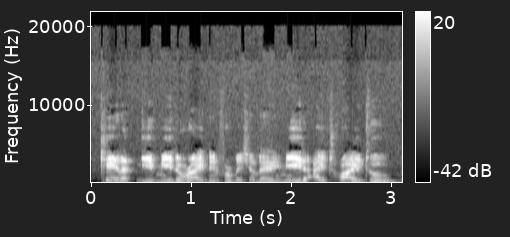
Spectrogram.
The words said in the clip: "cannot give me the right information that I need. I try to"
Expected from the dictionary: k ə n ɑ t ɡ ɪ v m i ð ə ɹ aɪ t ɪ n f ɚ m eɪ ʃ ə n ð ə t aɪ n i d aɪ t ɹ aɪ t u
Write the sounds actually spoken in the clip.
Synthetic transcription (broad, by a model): k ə n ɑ t ɡ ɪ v m i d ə ɹ aɪ t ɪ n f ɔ m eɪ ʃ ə n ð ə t aɪ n i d aɪ t ɹ aɪ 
